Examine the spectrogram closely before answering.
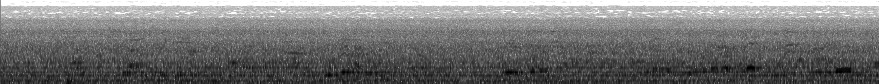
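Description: Children shout and chatter in the distance.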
